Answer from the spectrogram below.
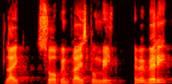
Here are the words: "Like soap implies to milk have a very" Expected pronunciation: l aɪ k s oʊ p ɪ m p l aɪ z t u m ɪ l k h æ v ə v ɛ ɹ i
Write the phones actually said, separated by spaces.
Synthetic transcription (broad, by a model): l aɪ k s oʊ p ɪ m p l aɪ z t u m ɪ l k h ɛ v ə v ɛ ɹ i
